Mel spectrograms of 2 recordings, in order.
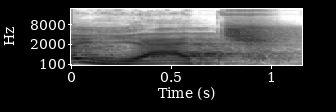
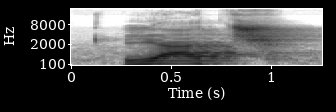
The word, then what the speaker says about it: yacht: लिखता है, given on the next page is a picture of अ याच। ये वर्ड, ठीक है, पहले पढ़ना सीख लो, उसके बाद स्पेलिंग याद रखना। याच, YACHT।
